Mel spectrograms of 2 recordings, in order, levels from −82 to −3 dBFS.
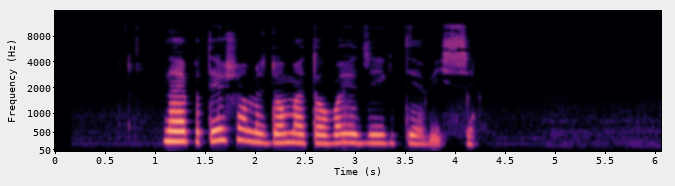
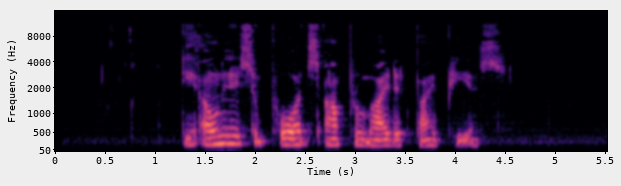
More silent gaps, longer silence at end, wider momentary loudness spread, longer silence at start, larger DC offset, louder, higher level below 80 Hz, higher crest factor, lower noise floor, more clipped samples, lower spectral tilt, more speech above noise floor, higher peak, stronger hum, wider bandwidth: neither; first, 1.85 s vs 1.05 s; about the same, 15 LU vs 13 LU; first, 1.1 s vs 0.75 s; neither; first, -23 LUFS vs -31 LUFS; about the same, -80 dBFS vs -84 dBFS; about the same, 20 dB vs 20 dB; second, -65 dBFS vs -69 dBFS; neither; about the same, -5 dB/octave vs -5 dB/octave; first, 43 dB vs 38 dB; first, -4 dBFS vs -14 dBFS; neither; about the same, 11.5 kHz vs 11.5 kHz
